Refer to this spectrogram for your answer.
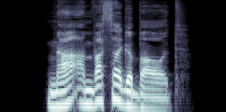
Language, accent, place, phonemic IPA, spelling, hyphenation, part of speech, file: German, Germany, Berlin, /ˈnaː am ˈvasɐ ɡəˈbaʊ̯t/, nah am Wasser gebaut, nah am Was‧ser ge‧baut, adjective, De-nah am Wasser gebaut.ogg
- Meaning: 1. prone to crying, who tends to cry easily 2. Used other than figuratively or idiomatically: see nah, am, Wasser, gebaut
